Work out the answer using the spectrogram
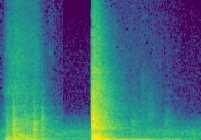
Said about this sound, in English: Whoa, did she just slam the windows? And the doors, I think. Were the windows open? I don't know.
